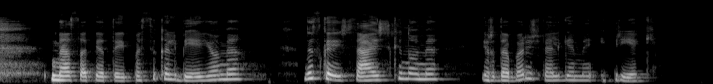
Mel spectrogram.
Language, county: Lithuanian, Vilnius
